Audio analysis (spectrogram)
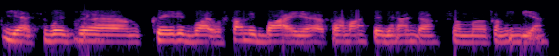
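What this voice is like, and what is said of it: Beautiful accent, quick speech. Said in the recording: “You have such a beautiful accent, and it said it so quickly. ... You talk faster than I did.”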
